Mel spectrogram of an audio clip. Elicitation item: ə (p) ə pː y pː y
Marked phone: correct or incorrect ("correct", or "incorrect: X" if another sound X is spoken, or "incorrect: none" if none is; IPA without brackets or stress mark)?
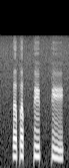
correct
